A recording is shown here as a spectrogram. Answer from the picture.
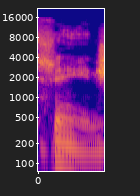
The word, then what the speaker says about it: Schoen: It's pronounced Schoen.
